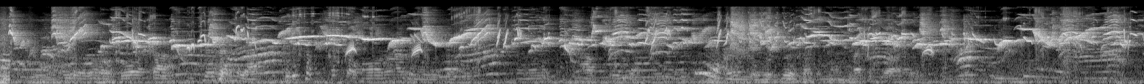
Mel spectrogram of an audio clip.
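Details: Agitated Oriental magpie-robin in fighting display, tail spread, heating up rival magpie-robins; long, loud stream of varied whistles, clicks and buzzy trills, delivered rapidly with hardly a pause.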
